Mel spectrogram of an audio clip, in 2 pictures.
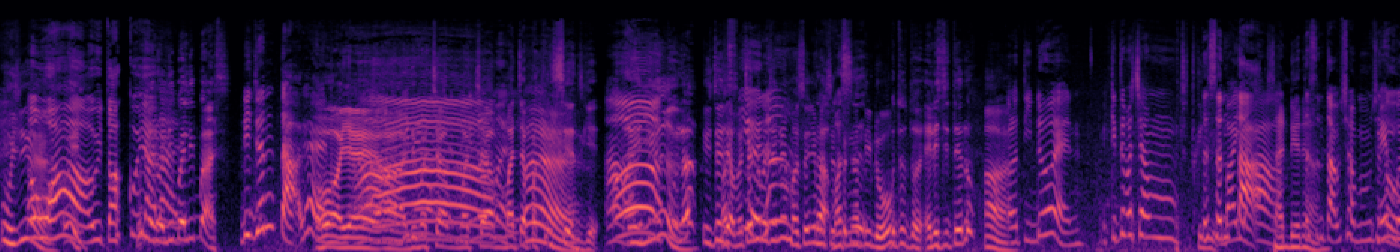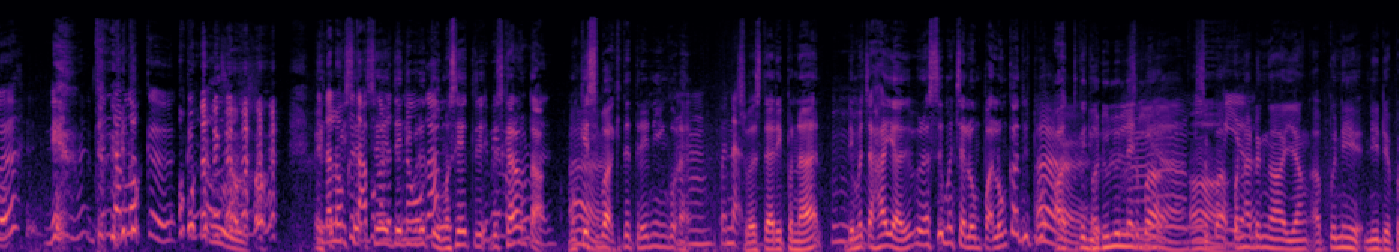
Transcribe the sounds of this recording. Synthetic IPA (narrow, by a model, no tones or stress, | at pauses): ojəowaet̪akʊadawalibaslibasdiəd͡ʒənt̪aʔkaojɛad̪umat͡ʃamːat͡ʃamːat͡ʃammpakisənskḭʔaulahud͡ʒamad͡ʒamaamɲəmat͡ʃamɲəmasuɲəamat̪əŋat̪idɔt̪ut̪uʔɛlis̬it̪ət̪uaalat̪idɔkankit̪əmat͡ʃamt͡ʃat̪əkt̪əsənaj̪aʔsadənsənt̪aʔmat͡ʃammaamebədəənalokəkəɲ | edaloiskəasajad͡ʒaikənaumasajat̪sə̥kaɾaŋt̪a̰ʔmũŋkɪnsəbap̚kit̪ət̪ɾeniŋkɔʔnapənasəbapsi̥t̪aɾipənat̪̚dəmat͡ʃamɦajat̪apiɾasəmat͡ʃalompaʔloŋkat̪ut̪uat̪əkəd͡ʒudululaəbaãsəbapənadəŋajaŋa̰pəninĩdə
